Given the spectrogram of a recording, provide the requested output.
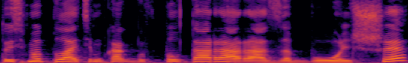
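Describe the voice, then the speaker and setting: At a fairly quick pace, a woman talks in a plain, everyday voice, fairly high in pitch with ordinary pitch variation. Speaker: activist and public chamber member. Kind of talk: radio interview answering questions. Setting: radio studio, live.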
